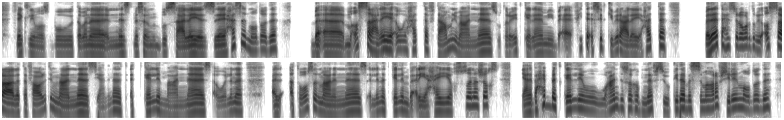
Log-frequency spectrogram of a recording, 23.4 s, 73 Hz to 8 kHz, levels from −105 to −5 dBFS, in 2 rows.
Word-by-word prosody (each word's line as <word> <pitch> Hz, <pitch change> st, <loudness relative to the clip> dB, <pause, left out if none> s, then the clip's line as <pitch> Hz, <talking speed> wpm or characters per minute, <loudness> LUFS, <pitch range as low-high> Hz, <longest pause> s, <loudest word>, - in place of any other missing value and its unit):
شكلي 115 Hz, -1 st, -3 dB
مضبوط، 110 Hz, +2 st, -9 dB
طب 100 Hz, -, -5 dB
أنا 110 Hz, -1 st, +2 dB
الناس 105 Hz, +4 st, -3 dB
مثلًا 110 Hz, -1 st, -2 dB
بتبُصّ 115 Hz, +2 st, +4 dB
عليَّ 105 Hz, +3 st, +6 dB
إزاي؟ 110 Hz, +3 st, +4 dB
حاسس 205 Hz, -, +2 dB
الموضوع 155 Hz, -, -5 dB
ده 160 Hz, +2 st, -3 dB, 0.5 s
بقى 110 Hz, -2 st, +3 dB
مأثّر 115 Hz, 0 st, +5 dB
عليَّ 155 Hz, +1 st, +3 dB
أوي 155 Hz, +2 st, -8 dB
حتّى 150 Hz, +2 st, -6 dB
في -, -, -9 dB
تعاملي 120 Hz, +10 st, -2 dB
مع 105 Hz, -6 st, -1 dB
الناس 125 Hz, +4 st, 0 dB
وطريقة 125 Hz, +5 st, -8 dB
كلامي، 120 Hz, +1 st, -2 dB
بقى -, -, -2 dB
في -, -, -12 dB
تأثير -, -, -1 dB
كبير -, -, -2 dB
عليَّ، 110 Hz, -1 st, +2 dB
حتّى 185 Hz, +5 st, -1 dB, 0.6 s
بدأت -, -, +6 dB
أحس 195 Hz, +2 st, -1 dB
إن 205 Hz, -, -1 dB
هو 190 Hz, -, +2 dB
برضو 200 Hz, 0 st, -4 dB
بيأثّر 195 Hz, +5 st, +4 dB
على 125 Hz, -2 st, +7 dB
تفاعلاتي 130 Hz, +8 st, -3 dB
مع 120 Hz, -9 st, +2 dB
الناس، 120 Hz, +3 st, +1 dB
يعني 95 Hz, +4 st, -11 dB
إن 125 Hz, -, -14 dB
أنا 145 Hz, -, -2 dB
أت 130 Hz, -, -16 dB
أتكلّم 130 Hz, +4 st, -3 dB
مع 100 Hz, -1 st, -5 dB
الناس 120 Hz, +4 st, +3 dB
أو 105 Hz, +2 st, -11 dB
اللي 130 Hz, +4 st, -8 dB
أنا 135 Hz, -1 st, 0 dB, 0.5 s
أ -, -, -2 dB, 0.2 s
أتواصل 160 Hz, -3 st, -3 dB
م 130 Hz, -, -3 dB
على 110 Hz, -1 st, +3 dB
الناس، 130 Hz, +5 st, -1 dB
اللي 120 Hz, +3 st, -8 dB
أنا 145 Hz, -, -6 dB
أتكلّم 135 Hz, +1 st, -2 dB
بأرياحية، 130 Hz, +5 st, 0 dB
خصوصًا 210 Hz, -, -1 dB
أنا 215 Hz, +1 st, -1 dB
شخص 220 Hz, +1 st, -1 dB, 0.4 s
يعني -, -, +2 dB
باحب 220 Hz, -4 st, -2 dB
أتكلّم 170 Hz, -2 st, +1 dB
وعندي 145 Hz, +6 st, -3 dB
ثقة 170 Hz, -1 st, -4 dB
بنَفسي 145 Hz, 0 st, 0 dB
وكده، 155 Hz, +7 st, -1 dB
بس 160 Hz, -1 st, +2 dB
ما 160 Hz, 0 st, -4 dB
اعرفش 170 Hz, 0 st, -1 dB
ليه 175 Hz, +4 st, 0 dB
الموضوع 170 Hz, -2 st, -5 dB
ده 180 Hz, +2 st, -6 dB
130 Hz, 190 wpm, -26 LUFS, 110-160 Hz, 0.6 s, على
